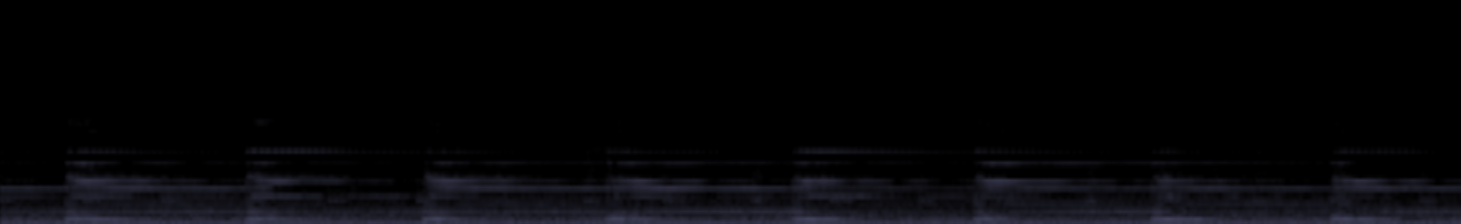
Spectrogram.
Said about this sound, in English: Sorry, this is me pausing because there's a bell in the background that I'm not sure if you can hear.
